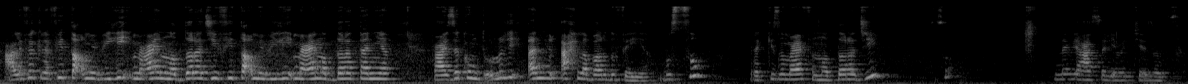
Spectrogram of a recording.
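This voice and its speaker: A woman's voice: a little high, rapid-fire, a bit bright, a little hiss or hum. A woman with an Egyptian Arabic accent, chatting casually to her viewers in a daily vlog. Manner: chatty, talks straight to viewers. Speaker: vlogger.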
